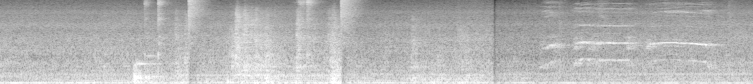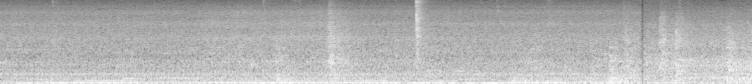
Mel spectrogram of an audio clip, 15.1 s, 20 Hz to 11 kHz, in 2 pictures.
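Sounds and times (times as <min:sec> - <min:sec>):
steady low hum: 0:00.0 - 0:14.0
sharp knocks and clatter: 0:01.0 - 0:05.0, 0:09.4 - 0:15.0
rooster crowing: 0:05.4 - 0:10.2.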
